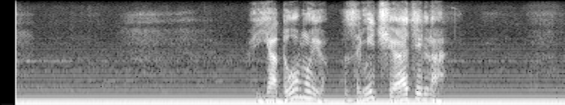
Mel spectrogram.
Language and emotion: Russian, positive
